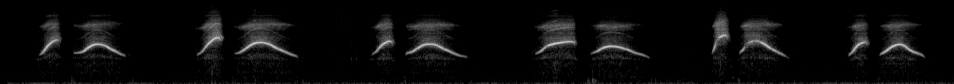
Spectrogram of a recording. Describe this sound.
Male whistling loudly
